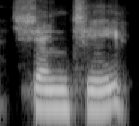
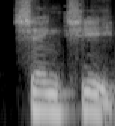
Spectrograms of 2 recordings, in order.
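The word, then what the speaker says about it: Shang-Chi: ShangChi. ShangChi.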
